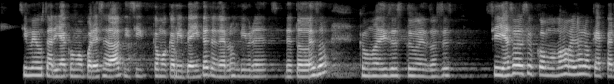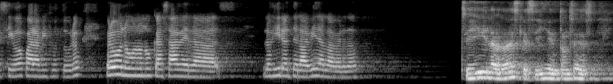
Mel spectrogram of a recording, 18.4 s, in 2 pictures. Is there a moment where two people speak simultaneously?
No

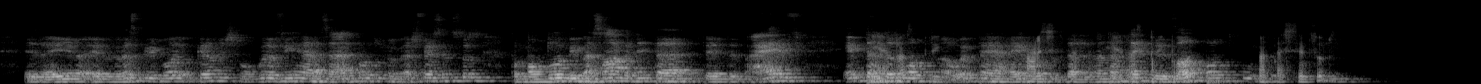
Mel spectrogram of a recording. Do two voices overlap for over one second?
Yes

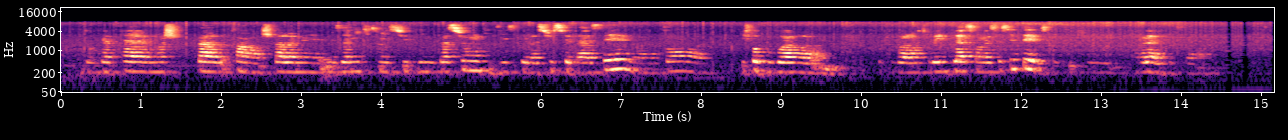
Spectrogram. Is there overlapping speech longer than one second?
No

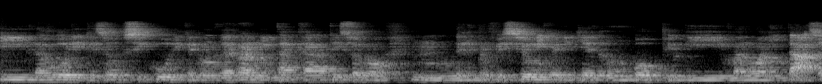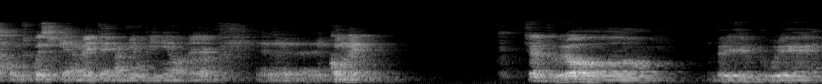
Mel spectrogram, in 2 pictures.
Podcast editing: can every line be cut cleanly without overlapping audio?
Yes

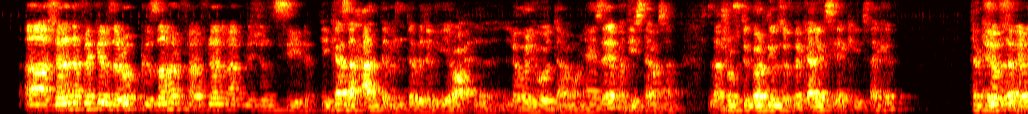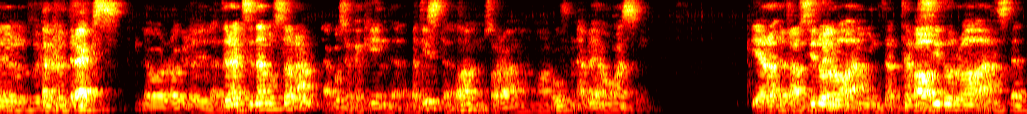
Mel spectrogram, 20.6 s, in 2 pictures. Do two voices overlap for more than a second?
Yes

